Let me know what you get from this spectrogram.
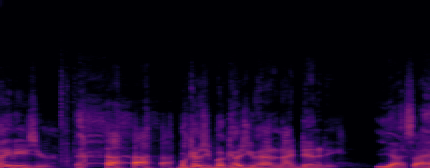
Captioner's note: laugh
